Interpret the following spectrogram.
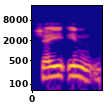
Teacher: وقف کریں گے علیم، شئی ان دو زیر ہیں، نون تنوین، بعد میں عین ہے، تو ادھر ہم غنہ نہیں کریں گے، اظہار کے ساتھ پڑھیں گے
